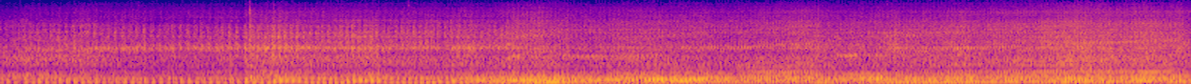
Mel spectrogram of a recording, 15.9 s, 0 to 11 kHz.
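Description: Engine of a 2025 Kawasaki Ninja 500 motorcycle heard while riding, a steady buzzing drone that shifts in tone partway through as the revs fall, with constant wind rush around it.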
